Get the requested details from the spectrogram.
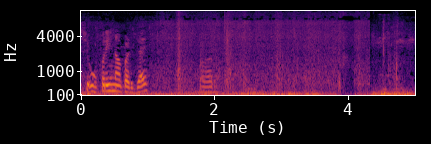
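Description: A sickle swishes and rustles through tall grass stalks.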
